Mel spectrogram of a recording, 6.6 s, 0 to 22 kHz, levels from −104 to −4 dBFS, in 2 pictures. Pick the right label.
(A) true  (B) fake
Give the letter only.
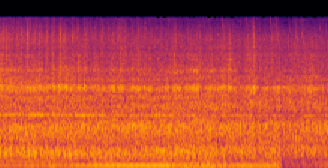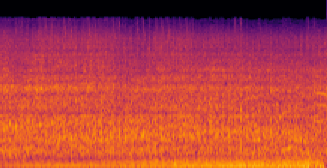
A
